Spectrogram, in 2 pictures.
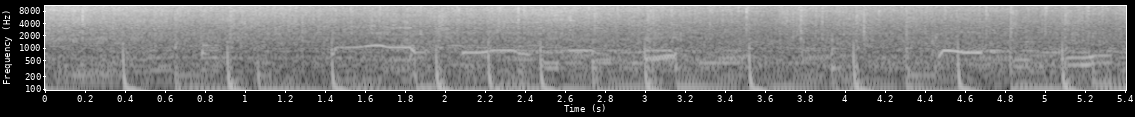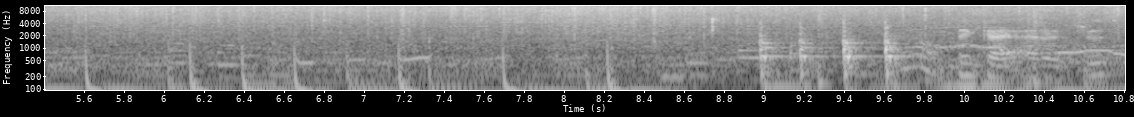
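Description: Onions fry in canola oil in a pan, a loud dense sizzle with constant crackling pops and spatters, steady throughout with occasional scraping or stirring touches, no voices.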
